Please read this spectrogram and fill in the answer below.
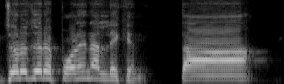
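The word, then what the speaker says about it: ت: তা, তা, তা। তা অক্ষরে আমাদের ভিতরে একজন বলতেছেন দুই আলিফ, না এটাই এক আলিফ টেনে পড়তে হবে।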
